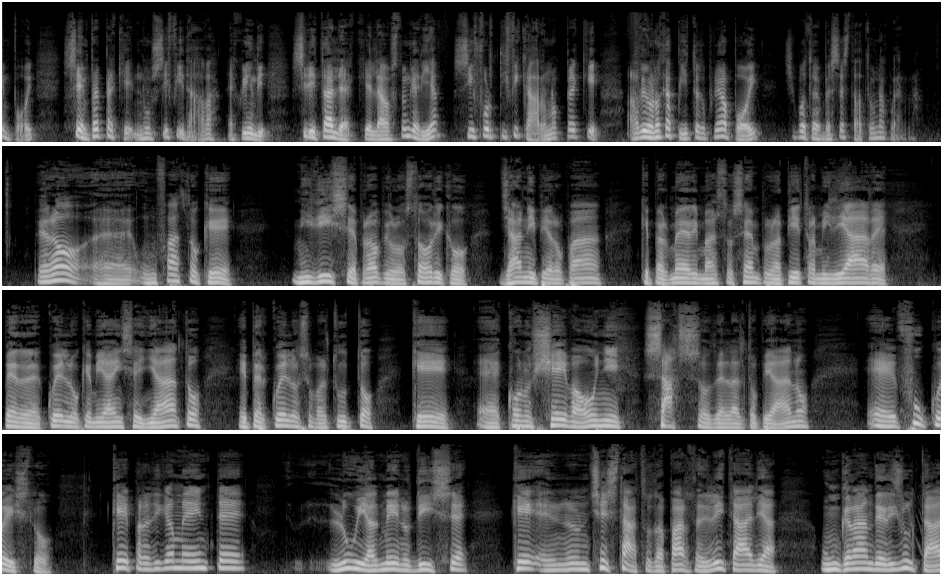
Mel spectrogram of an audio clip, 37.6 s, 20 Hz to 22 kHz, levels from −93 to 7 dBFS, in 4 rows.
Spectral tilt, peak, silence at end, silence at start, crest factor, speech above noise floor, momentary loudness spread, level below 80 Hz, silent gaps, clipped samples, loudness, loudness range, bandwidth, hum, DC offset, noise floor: -6.5 dB/octave; -6 dBFS; 0 s; 0 s; 16 dB; 42 dB; 11 LU; -42 dBFS; none; under 0.1%; -22 LUFS; 4 LU; 14.5 kHz; none; under 0.1%; -63 dBFS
